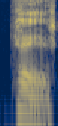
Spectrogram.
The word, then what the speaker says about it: Kashh: Cash.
